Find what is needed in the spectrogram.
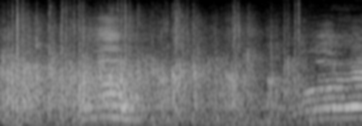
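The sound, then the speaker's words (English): A church audience claps its hands together during a sermon, a dense, lively patter of applause mixed with raised voices calling out. “Come on, somebody, clap your hands right now.”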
